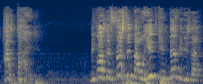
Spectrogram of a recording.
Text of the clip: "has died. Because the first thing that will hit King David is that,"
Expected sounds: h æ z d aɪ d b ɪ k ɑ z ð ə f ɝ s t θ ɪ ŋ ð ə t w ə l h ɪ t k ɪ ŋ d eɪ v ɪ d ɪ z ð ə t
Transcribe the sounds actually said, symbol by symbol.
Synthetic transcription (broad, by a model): h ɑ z d aɪ d b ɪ k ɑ s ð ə f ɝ s t θ ɪ ŋ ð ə t w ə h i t k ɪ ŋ d eɪ v ɪ d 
